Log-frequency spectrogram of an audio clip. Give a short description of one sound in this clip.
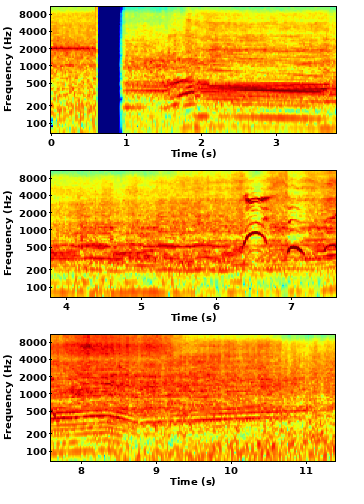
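Another car's engine roars close alongside.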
